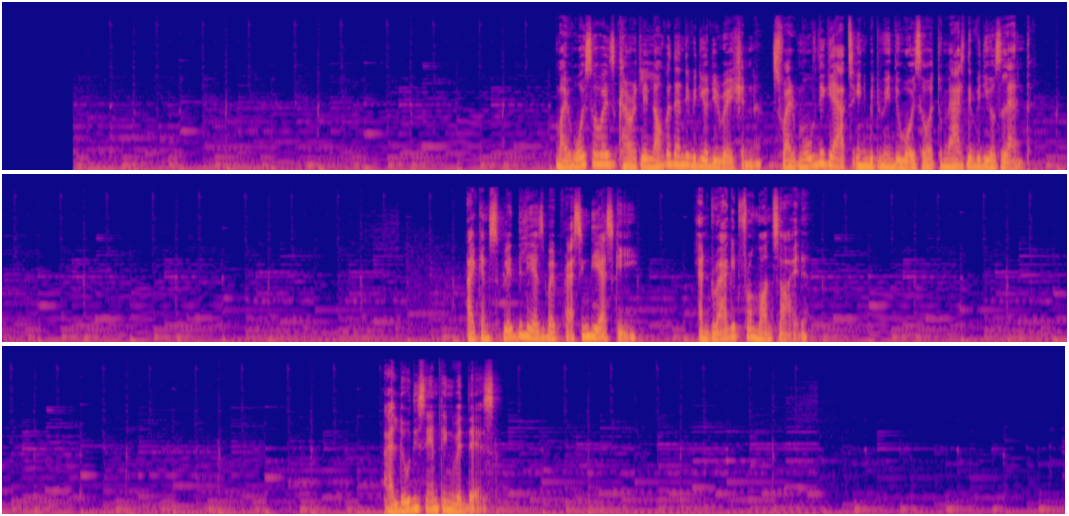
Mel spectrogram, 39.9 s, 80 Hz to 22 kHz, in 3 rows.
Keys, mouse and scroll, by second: 13.6 click, 16.7 scroll down 1, 17.6 click, 19.8 click, 20.2 s, 22.5 s, 22.5-30.8 drag, 31.4 s, 32.8-39.9 drag.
